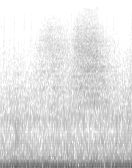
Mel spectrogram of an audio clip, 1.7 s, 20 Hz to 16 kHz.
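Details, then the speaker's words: 2013 Peugeot 2008 1.2 PureTech 82 hp naturally aspirated petrol three-cylinder, heard from the cabin while driving: deep, throbbing, even rumble under acceleration with no knocks; a normal three-cylinder sound, described as not particularly pleasant. "Encore une fois, le bruit moteur à l'accélération, on l'entend, c'est un 3 cylindres, 82 chevaux."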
